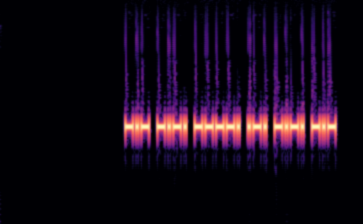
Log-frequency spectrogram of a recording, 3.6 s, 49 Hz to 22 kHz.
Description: Morse code, heard as a keyed tone, about 45 wpm, 700 Hz. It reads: KC9RCK
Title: USA Call Signs - 6 Characters - 3x Character Spacing - 45wpm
